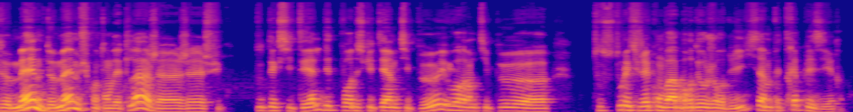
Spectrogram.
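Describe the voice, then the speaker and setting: In a slight Belgian accent, the speaker races along at a very fast pace with a dark, mellow tone. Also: man, medium pitch for a man. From Belgium. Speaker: Web3 entrepreneur. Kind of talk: interview. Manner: hesitant with repetitions.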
